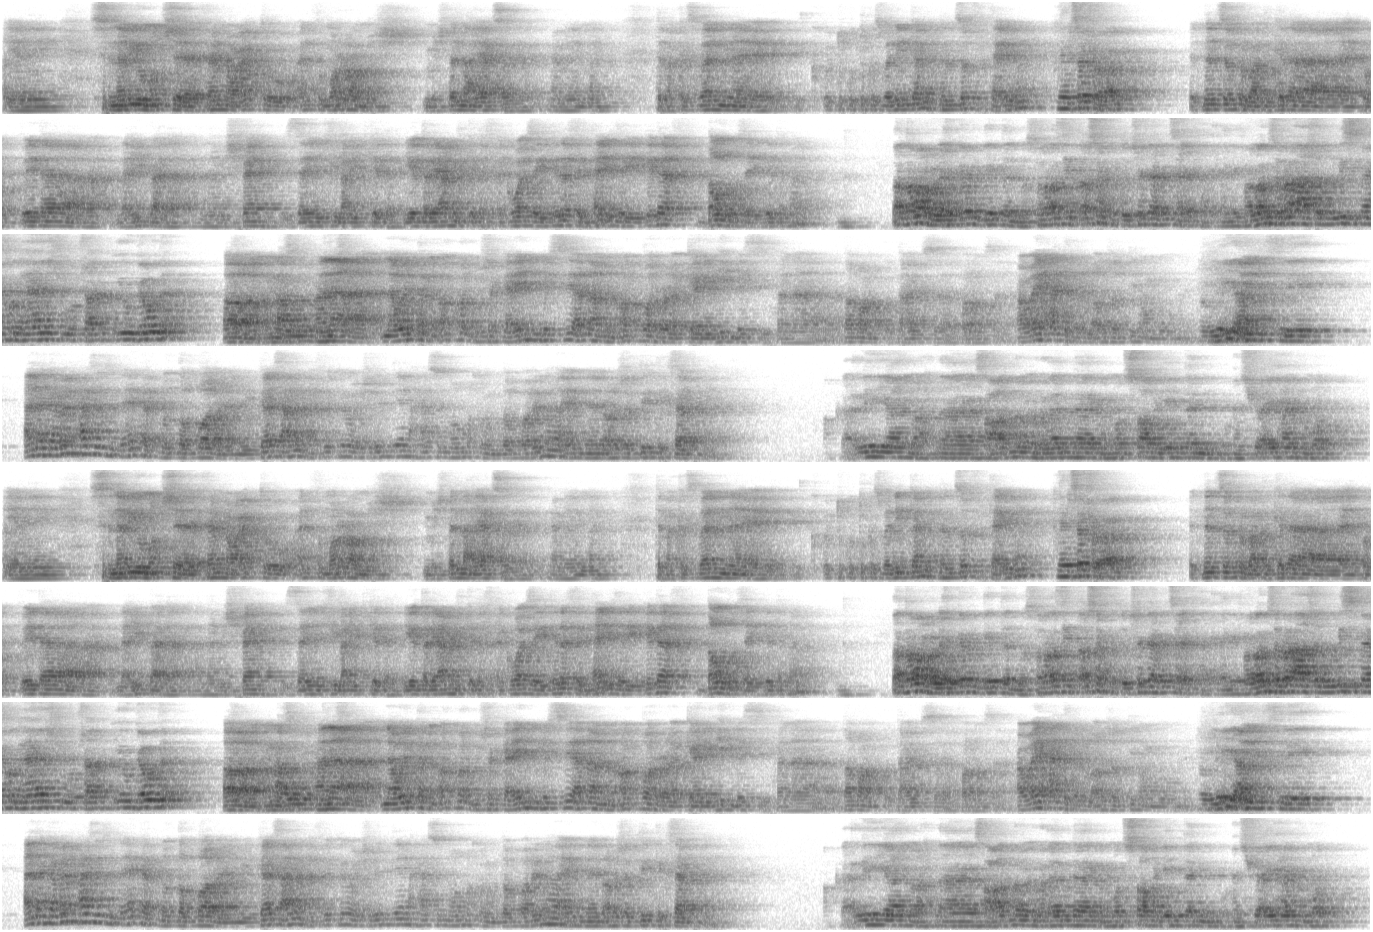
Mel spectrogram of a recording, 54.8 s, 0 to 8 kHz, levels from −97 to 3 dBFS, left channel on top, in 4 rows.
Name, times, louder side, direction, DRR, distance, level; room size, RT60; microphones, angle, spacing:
voice 1, 0.0-5.9 6.2-7.7 8.4-10.3 12.0-21.7 29.6-40.0 41.3-48.2, equal, 30° right, -8 dB, 0.3 m, -35 dB
voice 2, 10.5-11.2 22.0-22.1 22.6-29.1 29.6-29.7 30.1-30.5 39.3-40.5 49.5-54.3, right 1 dB, 50° right, -7 dB, 0.8 m, -31 dB
3.1 x 2.0 x 2.5 m, 1.1 s
head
